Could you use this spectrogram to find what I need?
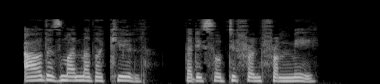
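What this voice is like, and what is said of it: Strong French accent, fluid hypnotic voice. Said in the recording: “Matthew's French accent was stronger, and his voice sounded even more fluid and hypnotic than usual.”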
